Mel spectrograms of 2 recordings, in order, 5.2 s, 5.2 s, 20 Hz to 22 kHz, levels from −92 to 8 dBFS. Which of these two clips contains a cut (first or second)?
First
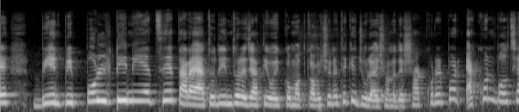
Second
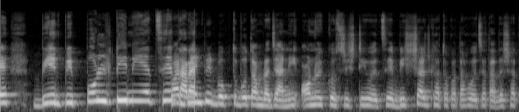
second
